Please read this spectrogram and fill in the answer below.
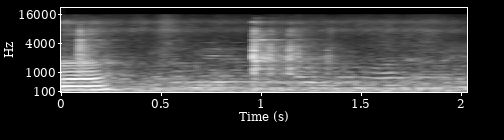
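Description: A single short clink about a second in, over a low background hum of a gathering; a loud voice trails off at the very start.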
